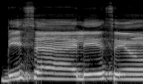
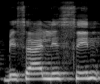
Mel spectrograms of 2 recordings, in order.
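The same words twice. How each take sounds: First: The final n is a hidden nasal sound. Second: The final n is a full tongue-contact sound. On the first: The speaker calls it right. "മൂക്കിൽ നിന്നൊരു ശബ്ദം ഇങ്ങനെ വരിക" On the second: The speaker calls it wrong. "എന്നവിടെ ഓതി കൊടുക്കരുത്"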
